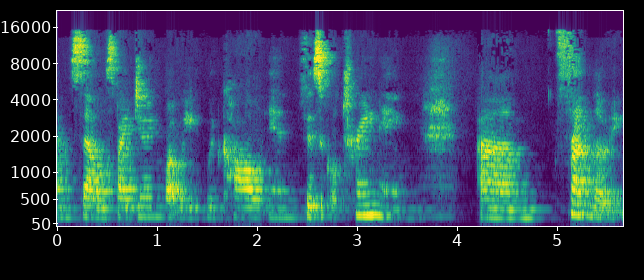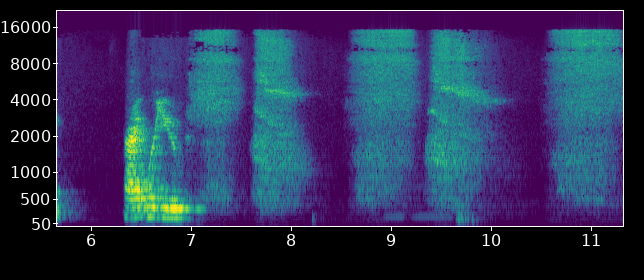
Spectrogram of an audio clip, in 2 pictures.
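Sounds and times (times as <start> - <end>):
speech: 0.1 - 7.4
strong deep breaths in and out, hyperventilation-style breathing: 7.0 - 11.3.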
